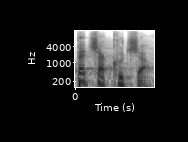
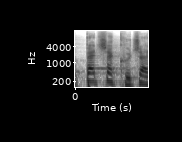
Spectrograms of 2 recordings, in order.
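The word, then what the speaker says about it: Pecha Kucha: do this and I love it it's called Peta cucha so if you've never heard of this this is really cool so Peta cucha is spelled p e c h a k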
